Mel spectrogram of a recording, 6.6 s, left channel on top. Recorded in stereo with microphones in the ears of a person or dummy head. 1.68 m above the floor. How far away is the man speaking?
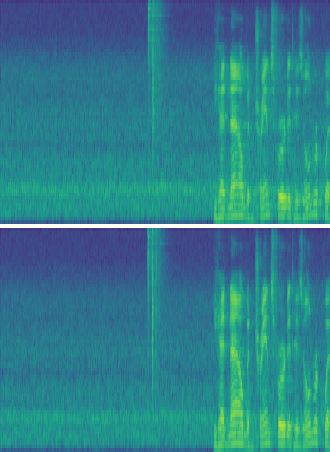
About 0.5 m.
